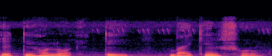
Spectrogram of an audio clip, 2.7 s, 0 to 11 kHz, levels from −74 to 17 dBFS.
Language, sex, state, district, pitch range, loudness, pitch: Bengali, male, Tripura, West Tripura, 115-135 Hz, -16 LUFS, 125 Hz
